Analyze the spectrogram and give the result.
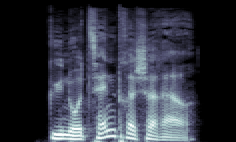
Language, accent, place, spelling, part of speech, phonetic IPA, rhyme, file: German, Germany, Berlin, gynozentrischerer, adjective, [ɡynoˈt͡sɛntʁɪʃəʁɐ], -ɛntʁɪʃəʁɐ, De-gynozentrischerer.ogg
- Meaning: inflection of gynozentrisch: 1. strong/mixed nominative masculine singular comparative degree 2. strong genitive/dative feminine singular comparative degree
